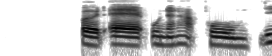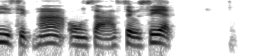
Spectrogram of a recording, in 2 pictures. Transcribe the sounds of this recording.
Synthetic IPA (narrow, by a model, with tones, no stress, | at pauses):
pɤː˨˩t̪̚ʔɛː˧ʔu˧na˧ɦa̰˧pʰuː˧mjiː˥˩si˨˩p̚haː˥˩ʔo˧ŋsaː˩˦seː˧wsi˥˩ət̪̚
